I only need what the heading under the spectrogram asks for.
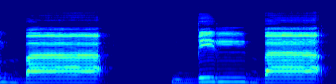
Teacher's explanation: ये अलिफ मद्दा है, एक अलिफ की मिकदार खींचकर पढ़ेंगे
